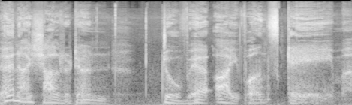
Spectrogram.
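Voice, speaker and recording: A put-on character voice moves at a very slow pace over light background noise. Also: man. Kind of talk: solemn period-drama dubbing. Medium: fan dub. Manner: measured, formal, grave.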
